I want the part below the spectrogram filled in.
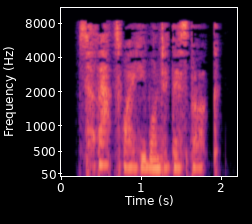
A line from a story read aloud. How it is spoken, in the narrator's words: whispered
